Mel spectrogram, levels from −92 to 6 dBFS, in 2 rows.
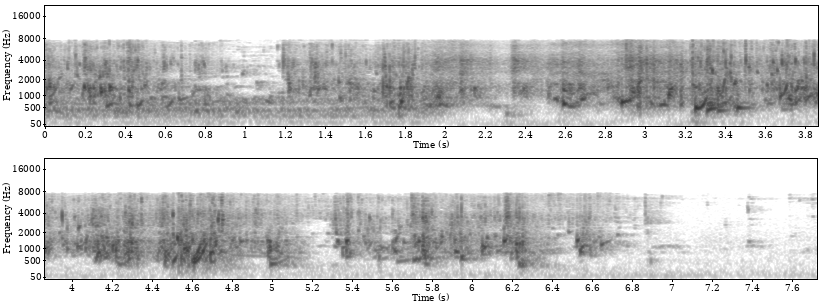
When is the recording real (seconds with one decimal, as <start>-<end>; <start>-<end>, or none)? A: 0.0-1.9; 3.2-7.7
